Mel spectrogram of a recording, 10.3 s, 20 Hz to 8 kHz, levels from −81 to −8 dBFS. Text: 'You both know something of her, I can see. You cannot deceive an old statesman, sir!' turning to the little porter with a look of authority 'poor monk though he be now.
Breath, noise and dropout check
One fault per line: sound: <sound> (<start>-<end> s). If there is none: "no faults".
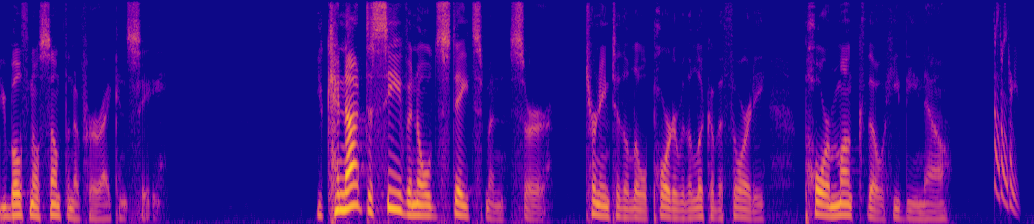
sound: chirp (9.9-10.2 s)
